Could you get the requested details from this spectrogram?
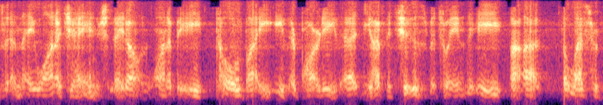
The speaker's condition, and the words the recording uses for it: Spasmodic dysphonia. It seems like speech is difficult for him and that his voice is constantly raspy.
